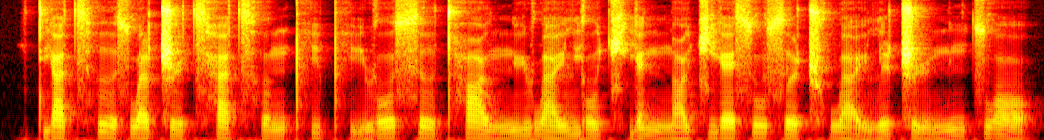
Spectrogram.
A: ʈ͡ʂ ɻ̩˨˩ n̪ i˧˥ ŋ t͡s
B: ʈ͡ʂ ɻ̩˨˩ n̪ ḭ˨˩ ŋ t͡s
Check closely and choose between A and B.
A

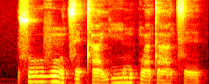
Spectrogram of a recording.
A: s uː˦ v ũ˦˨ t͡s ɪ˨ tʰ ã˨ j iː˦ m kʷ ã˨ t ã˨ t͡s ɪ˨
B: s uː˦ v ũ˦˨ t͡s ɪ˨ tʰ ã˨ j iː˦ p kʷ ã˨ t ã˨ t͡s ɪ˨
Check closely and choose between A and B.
A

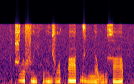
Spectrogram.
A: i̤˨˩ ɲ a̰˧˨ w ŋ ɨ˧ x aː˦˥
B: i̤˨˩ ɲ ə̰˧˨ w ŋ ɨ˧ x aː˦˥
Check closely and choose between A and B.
A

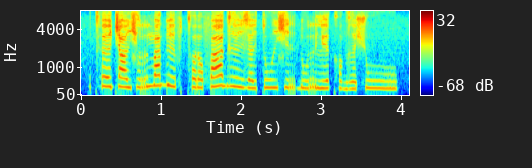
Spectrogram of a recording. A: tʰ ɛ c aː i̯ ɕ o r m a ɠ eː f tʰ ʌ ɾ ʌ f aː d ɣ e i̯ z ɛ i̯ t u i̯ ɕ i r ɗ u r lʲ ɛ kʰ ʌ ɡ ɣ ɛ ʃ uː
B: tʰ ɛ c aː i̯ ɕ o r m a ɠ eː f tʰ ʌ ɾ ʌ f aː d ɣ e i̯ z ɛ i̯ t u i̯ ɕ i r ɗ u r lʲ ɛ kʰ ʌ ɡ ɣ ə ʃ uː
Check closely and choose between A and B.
A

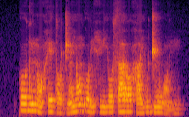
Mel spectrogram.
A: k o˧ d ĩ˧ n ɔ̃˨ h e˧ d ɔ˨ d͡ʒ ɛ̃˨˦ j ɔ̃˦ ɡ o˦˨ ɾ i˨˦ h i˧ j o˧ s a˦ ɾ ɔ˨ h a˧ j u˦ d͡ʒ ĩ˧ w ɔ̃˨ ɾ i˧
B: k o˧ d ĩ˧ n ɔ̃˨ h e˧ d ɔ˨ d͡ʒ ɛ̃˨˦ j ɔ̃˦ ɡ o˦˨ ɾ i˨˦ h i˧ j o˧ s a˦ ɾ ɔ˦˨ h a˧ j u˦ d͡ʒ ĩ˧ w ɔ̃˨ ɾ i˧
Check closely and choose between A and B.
B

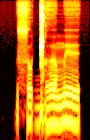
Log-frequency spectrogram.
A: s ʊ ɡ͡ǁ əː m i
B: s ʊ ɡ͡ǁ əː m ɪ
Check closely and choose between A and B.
B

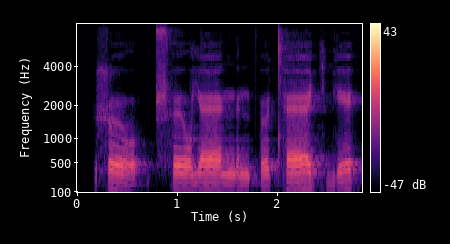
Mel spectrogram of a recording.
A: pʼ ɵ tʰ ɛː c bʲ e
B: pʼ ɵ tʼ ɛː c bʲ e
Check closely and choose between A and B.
A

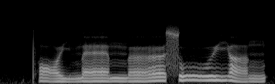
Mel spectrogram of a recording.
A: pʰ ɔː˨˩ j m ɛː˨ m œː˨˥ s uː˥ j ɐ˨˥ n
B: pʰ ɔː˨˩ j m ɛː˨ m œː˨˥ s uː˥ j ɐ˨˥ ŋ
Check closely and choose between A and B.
B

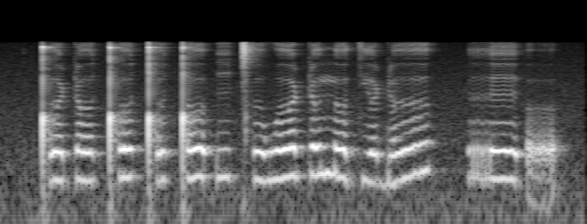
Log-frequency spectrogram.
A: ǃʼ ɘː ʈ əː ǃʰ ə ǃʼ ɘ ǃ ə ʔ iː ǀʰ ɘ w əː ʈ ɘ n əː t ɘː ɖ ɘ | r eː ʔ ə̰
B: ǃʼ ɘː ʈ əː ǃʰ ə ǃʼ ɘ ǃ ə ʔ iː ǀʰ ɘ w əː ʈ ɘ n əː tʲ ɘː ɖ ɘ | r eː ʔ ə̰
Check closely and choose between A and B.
B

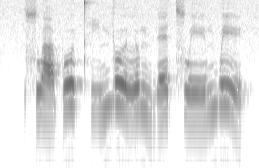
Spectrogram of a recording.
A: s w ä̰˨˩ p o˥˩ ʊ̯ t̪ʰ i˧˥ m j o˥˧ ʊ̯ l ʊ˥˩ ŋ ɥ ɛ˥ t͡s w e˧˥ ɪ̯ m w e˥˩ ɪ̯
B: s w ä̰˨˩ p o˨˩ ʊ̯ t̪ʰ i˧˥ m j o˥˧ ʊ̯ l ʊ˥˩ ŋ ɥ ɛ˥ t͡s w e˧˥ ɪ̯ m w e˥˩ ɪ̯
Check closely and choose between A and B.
A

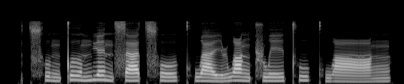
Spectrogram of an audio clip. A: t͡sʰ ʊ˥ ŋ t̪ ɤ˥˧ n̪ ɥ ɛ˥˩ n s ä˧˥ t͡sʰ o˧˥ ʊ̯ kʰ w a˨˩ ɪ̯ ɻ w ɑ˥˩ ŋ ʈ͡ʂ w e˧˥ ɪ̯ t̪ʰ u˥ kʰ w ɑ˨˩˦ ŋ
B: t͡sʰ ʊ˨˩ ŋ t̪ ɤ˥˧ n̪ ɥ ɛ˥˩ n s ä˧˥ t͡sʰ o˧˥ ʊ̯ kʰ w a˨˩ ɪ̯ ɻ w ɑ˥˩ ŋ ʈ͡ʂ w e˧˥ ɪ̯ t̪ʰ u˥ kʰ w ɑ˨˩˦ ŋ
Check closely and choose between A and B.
B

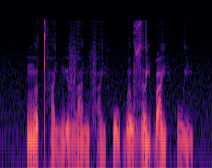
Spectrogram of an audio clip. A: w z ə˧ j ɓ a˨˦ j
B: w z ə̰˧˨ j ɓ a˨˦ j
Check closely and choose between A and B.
A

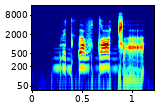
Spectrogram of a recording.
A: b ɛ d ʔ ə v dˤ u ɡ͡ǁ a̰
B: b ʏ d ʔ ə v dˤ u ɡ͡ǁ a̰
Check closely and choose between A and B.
B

